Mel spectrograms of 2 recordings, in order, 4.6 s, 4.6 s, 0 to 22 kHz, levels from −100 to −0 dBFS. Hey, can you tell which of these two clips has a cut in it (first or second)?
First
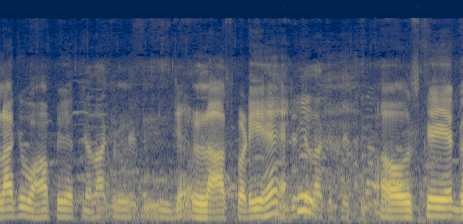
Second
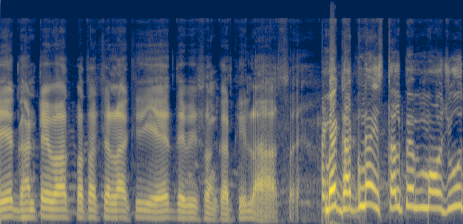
second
